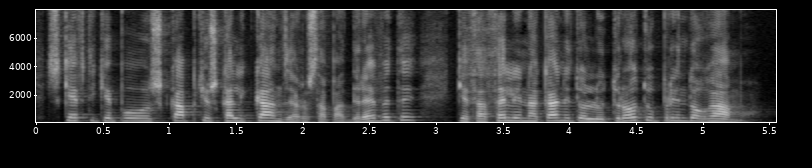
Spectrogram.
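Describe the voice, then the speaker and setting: A man telling a folk tale in lively, expressive scripted narration. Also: high-pitched.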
